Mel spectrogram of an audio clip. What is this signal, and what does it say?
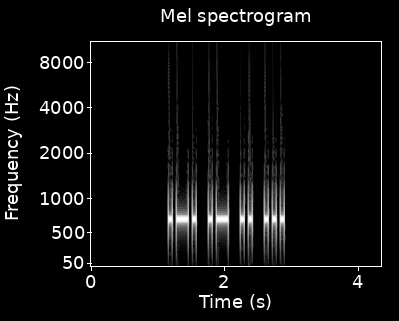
Morse code, heard as a keyed tone, about 20 wpm, 700 Hz. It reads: RAIS
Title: Build A Word - 1 Letter At A Time - 5-Letter Words - 20wpm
